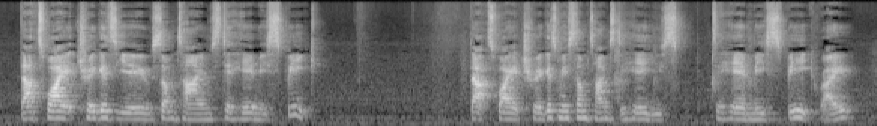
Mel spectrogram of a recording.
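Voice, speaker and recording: A woman with a fairly low pitch talks at a moderate pace in a bright, sharp tone, her intonation fairly even. Her loudness swings widely, long pauses come often, and room echo can be heard. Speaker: business coach. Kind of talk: live stream talk. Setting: livestream.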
